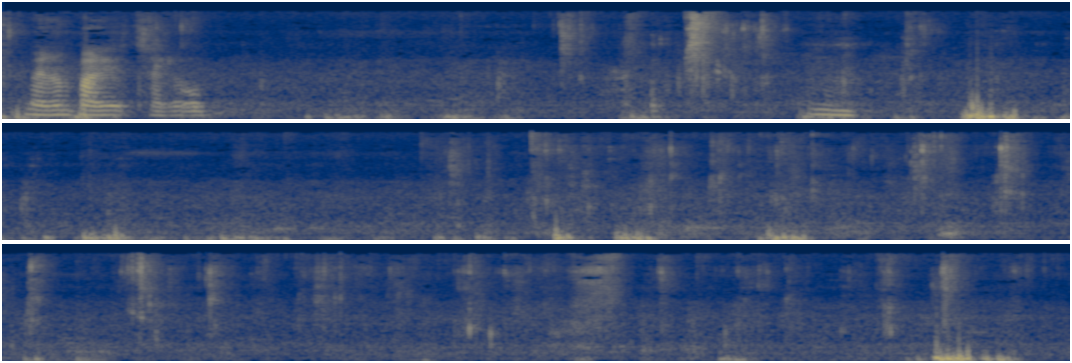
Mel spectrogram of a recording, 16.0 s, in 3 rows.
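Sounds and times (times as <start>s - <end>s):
crisp chewing and biting: 2.5s - 4.8s, 7.4s - 16.0s.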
